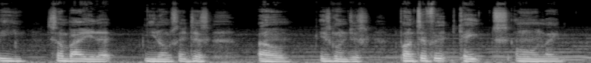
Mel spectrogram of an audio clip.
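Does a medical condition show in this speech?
Yes: cerebral palsy, spastic diplegia.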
